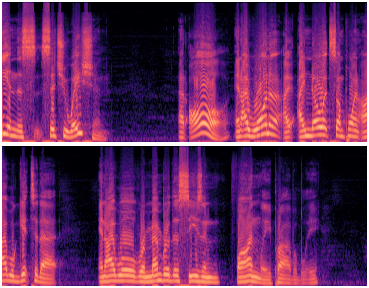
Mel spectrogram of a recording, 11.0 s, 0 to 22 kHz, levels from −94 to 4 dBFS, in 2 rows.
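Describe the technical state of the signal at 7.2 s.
Hard clipping is present at 7.2 s, as it is across the whole clip. The speech was driven about 10 dB past what the signal path could carry, so every peak beyond that ceiling is sliced flat, affecting around 7 percent of the samples. Those squared-off tops add harmonics high in the spectrum, heard here as a harsh, gritty fuzz riding on the louder syllables rather than isolated crackles.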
